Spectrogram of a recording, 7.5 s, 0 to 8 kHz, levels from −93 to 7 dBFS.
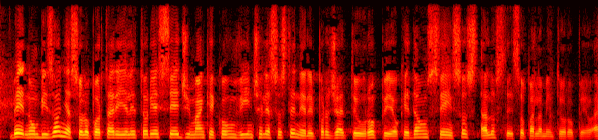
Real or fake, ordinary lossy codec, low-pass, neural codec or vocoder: real; none; none; none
